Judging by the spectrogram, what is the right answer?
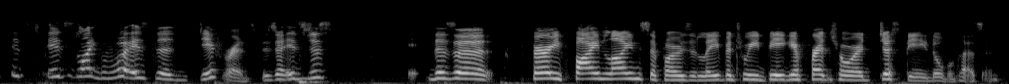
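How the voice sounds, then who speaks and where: A woman's voice: a little high, expressive, slow, pushed and bright. A young woman co-hosting a livestream, giggly and teasing, reading comments from chat. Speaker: stream co-host. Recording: dull, slightly muffled mic.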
